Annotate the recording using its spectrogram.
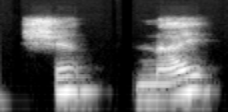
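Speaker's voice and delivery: Schneider slowly, Sch as ş and ei as ay; German Schneider. Shown as a demonstration. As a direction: stretch Schneider out, Şnayder. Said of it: "ay sesi çıkarıyor". (Schneider'i yavaşça Şnayda diye)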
